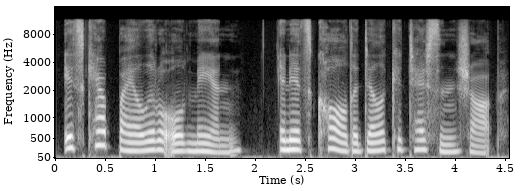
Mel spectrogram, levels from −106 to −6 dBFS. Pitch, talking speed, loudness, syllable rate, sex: 205 Hz, 170 wpm, -17 LUFS, 4.8 syllables/s, female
